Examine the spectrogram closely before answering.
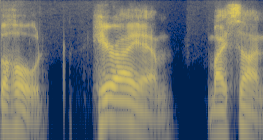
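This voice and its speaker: Putting on a character voice, a man speaks at a fairly low pitch with very wide pitch swings. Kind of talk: archaic biblical.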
